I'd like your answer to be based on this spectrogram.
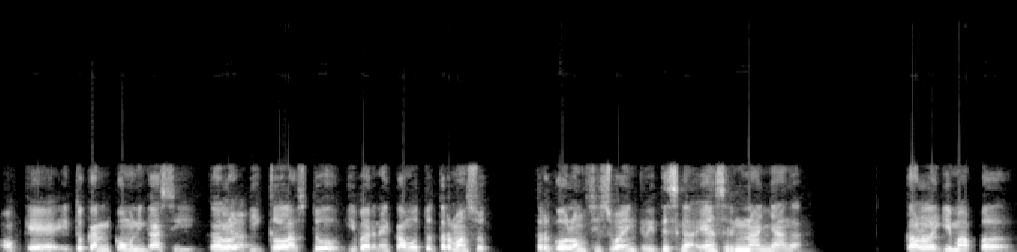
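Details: Adult male speaker; normal speech.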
